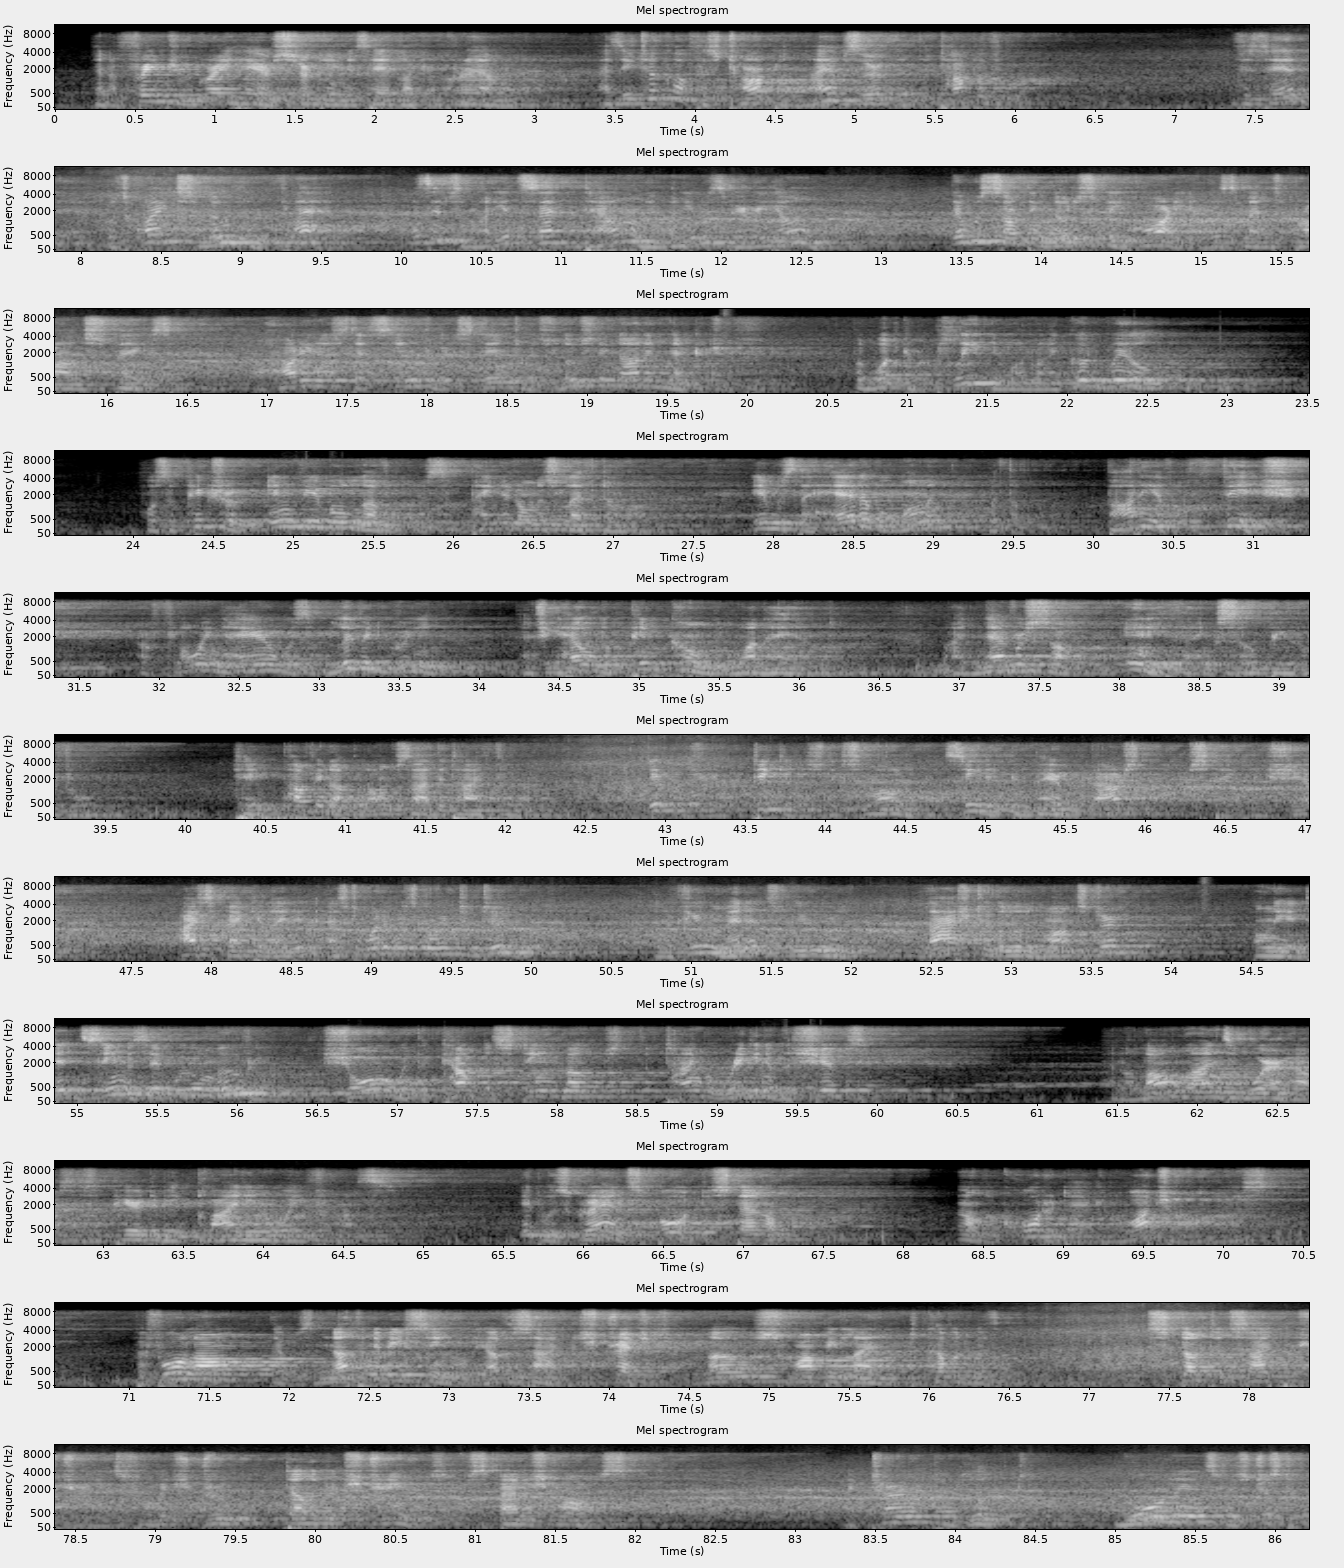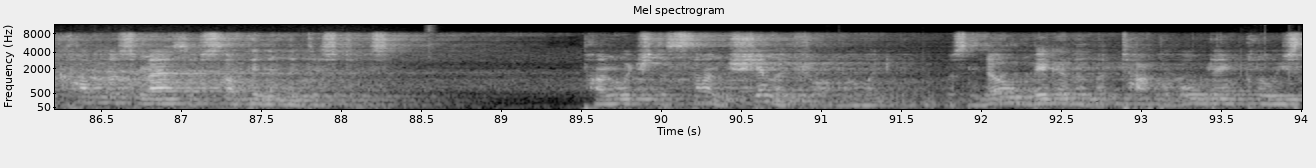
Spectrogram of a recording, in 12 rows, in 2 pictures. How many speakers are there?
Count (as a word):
one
